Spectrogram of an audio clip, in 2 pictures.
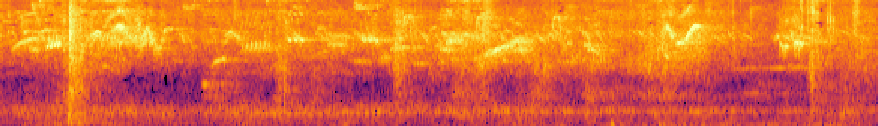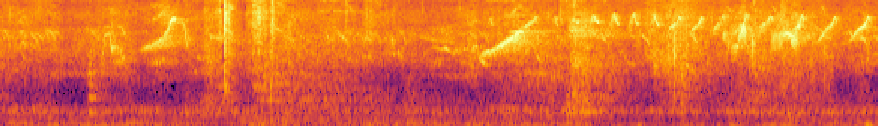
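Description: Birds chirping: many short, rising calls one after another, with a quick trilled run near the end and a few faint clicks.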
